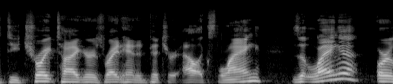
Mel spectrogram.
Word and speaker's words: Lange: One of those names is Detroit Tigers right-handed pitcher Alex Lange. Is it Lange or Lang? Just Lange. I believe it's just Lang.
